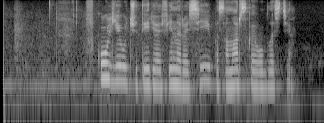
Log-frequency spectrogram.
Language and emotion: Russian, neutral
